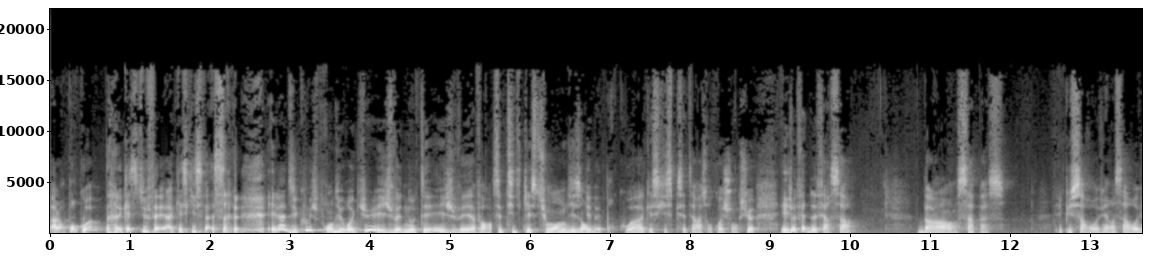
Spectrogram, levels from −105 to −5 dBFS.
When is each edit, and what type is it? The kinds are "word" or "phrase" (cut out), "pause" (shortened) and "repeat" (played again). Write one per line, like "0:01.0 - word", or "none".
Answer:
0:05.5 - word
0:06.7 - word
0:07.8 - word
0:09.2 - word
